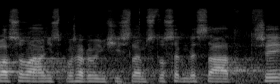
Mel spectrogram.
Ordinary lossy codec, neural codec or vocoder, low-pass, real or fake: MP3, 96 kbps; vocoder, 44.1 kHz, 128 mel bands every 512 samples, BigVGAN v2; 14.4 kHz; fake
